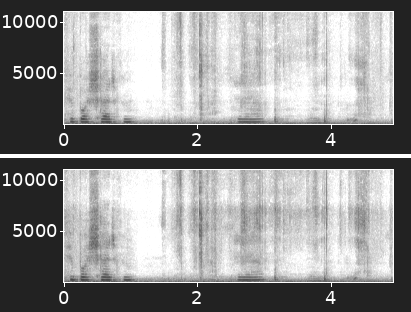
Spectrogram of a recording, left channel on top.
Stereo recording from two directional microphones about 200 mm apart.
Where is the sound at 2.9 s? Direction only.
20° left (ahead or behind).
